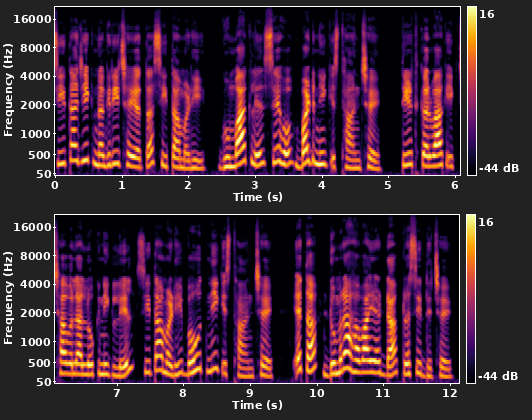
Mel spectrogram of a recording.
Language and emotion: Maithili, neutral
